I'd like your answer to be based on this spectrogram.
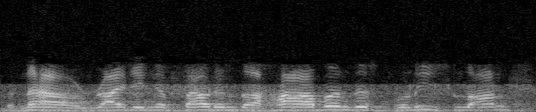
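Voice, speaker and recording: Man doing fussy bemused english doctor sidekick, quite high voice, tinny old radio drama. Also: fairly even intonation, fast, lightly acted. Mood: grumbling, uneasy. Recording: tinny, noisy, reverberant old radio recording.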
